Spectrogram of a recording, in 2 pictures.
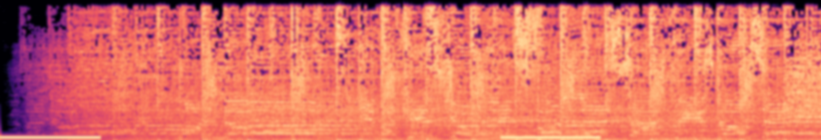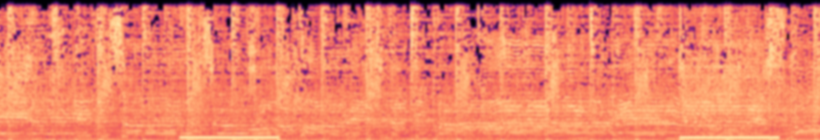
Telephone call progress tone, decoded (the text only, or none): ringback tone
